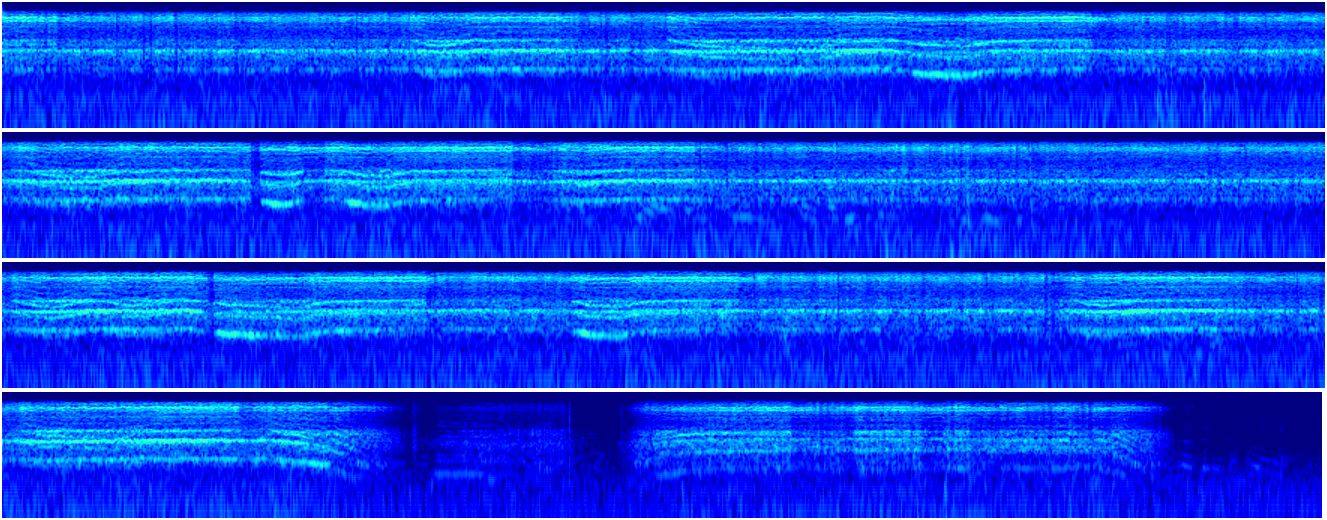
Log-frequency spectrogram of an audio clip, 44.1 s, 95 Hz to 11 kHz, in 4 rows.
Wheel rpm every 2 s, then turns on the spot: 230, 230, 230, 210, 220, 230, 220, 220, 230, 230, 240, 220, 210, 230, 230, 230, 230, 220, 50, 60, 160, 90.
none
